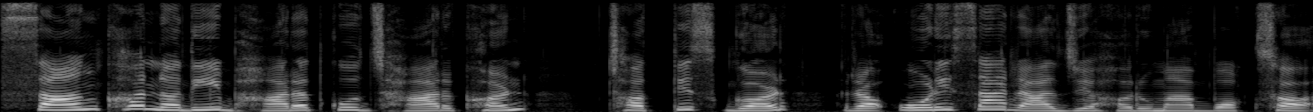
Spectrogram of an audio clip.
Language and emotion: Nepali, neutral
